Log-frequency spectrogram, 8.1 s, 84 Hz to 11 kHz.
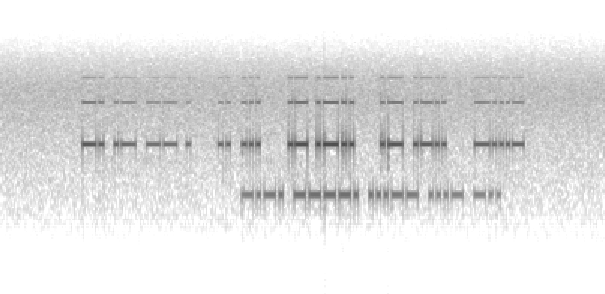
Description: Morse code, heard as two keyed tones, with radio static and fading. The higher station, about 25 wpm, 1020 Hz: NAME IS AL AL <BT>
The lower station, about 24 wpm, 440 Hz: C93VD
